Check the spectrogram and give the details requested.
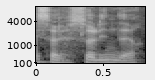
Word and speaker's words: Solinder: Ça se prononce, oui c'est ça se prononce comme ça s'écrit, Solinder.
